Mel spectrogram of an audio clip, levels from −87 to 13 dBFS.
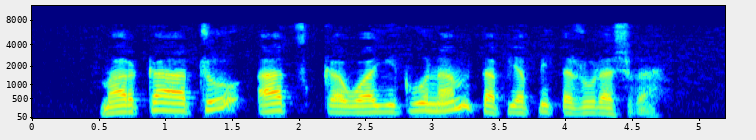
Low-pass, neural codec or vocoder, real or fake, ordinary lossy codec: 7.2 kHz; none; real; MP3, 48 kbps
